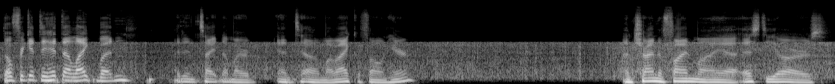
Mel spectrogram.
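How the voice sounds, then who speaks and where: A man hosting a ham radio live stream, chatting loosely with lots of fillers as his voice begins to wear and go hoarse. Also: mid-range voice, expressive, normal speed, pauses often. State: voice getting worn, starting to go hoarse. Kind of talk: casual chat to a live stream audience. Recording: noisy background hum.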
